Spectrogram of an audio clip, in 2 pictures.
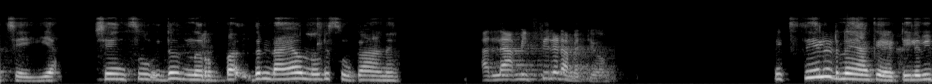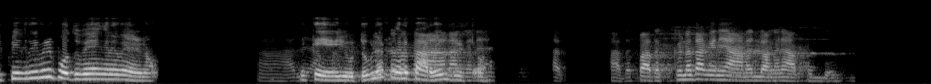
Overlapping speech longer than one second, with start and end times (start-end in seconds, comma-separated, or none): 12.4-14.1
